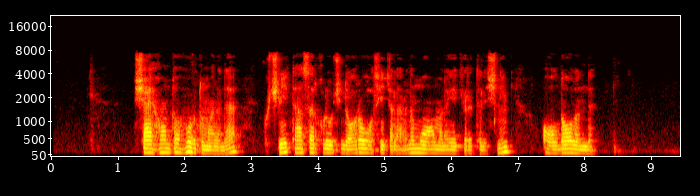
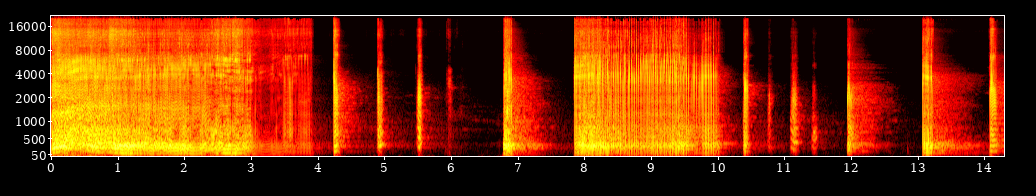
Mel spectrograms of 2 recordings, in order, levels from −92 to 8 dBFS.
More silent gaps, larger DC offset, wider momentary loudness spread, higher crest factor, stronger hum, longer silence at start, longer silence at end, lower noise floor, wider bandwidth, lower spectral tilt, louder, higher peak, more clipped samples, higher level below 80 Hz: neither; neither; second, 9 LU vs 22 LU; first, 20 dB vs 14 dB; neither; first, 1.25 s vs 0 s; first, 0.95 s vs 0 s; about the same, -69 dBFS vs -72 dBFS; second, 7.8 kHz vs over 20 kHz; first, -6 dB/octave vs -2 dB/octave; second, -21 LUFS vs -10 LUFS; about the same, -2 dBFS vs 0 dBFS; second, under 0.1% vs 0.4%; second, -54 dBFS vs -46 dBFS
